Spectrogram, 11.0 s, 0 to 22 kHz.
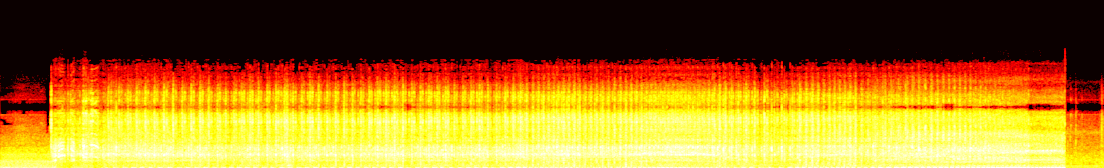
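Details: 2006 Kawasaki Ninja 250R engine running with a fast, dry ticking on top that sounds like it needs a valve adjustment; valves were fine, but the cam chain was extremely loose, and cleaning the cam chain tensioner is the fix; this is before cleaning.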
